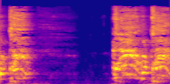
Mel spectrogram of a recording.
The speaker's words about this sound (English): Are you just sarcastically coughing? No, I was dying. There's no such thing as a sarcastic cough.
